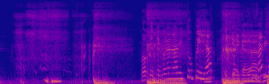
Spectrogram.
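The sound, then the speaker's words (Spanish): Heavy, close-miked breathing in loud bursts, harsh rasping exhales blasting the microphone, mixed with voiced, groaning tones and snort-like sounds, with no clear words. “Eh, oye, te estás respirando todo el aire, man.”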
